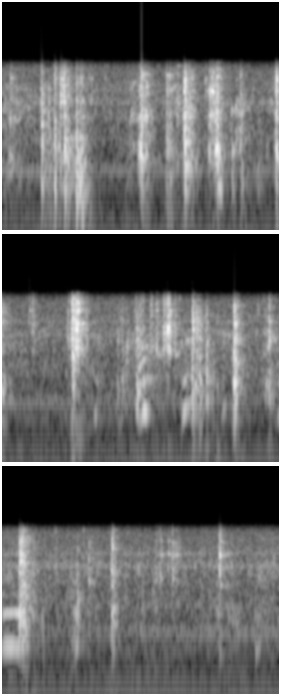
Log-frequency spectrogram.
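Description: Irregular clicks and clacks of small toy cars and hard plastic toys being picked up and knocked together.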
